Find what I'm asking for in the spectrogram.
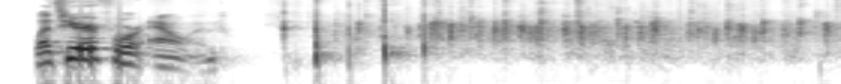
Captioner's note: applause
